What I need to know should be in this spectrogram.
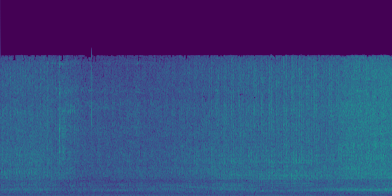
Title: What's that banging sound? Oops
